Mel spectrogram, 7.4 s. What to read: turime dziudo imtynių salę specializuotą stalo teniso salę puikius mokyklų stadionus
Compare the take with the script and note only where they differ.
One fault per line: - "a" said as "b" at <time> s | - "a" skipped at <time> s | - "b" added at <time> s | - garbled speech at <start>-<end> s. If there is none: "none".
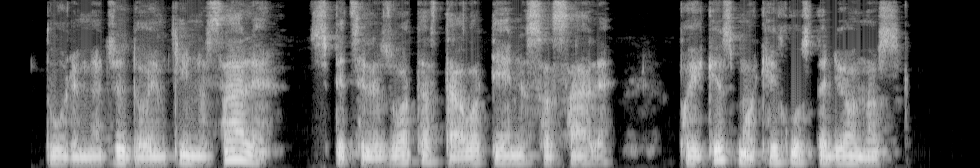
none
